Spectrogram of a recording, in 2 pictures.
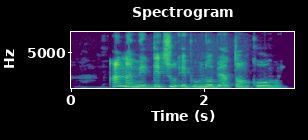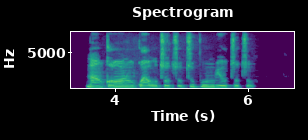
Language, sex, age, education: Igbo, female, 15-29, secondary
